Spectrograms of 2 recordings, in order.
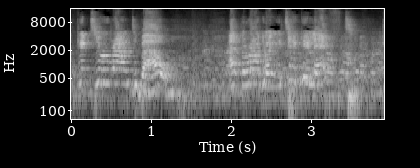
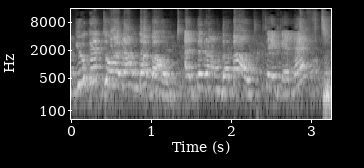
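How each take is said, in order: First: Put-on higher-pitched chav accent; dragged-out chav English; British chav. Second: Put-on blunt Maltese-accented directions; heavy Maltese accent; Maltese English. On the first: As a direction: give directions like a British chav. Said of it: "a British chav would sound politer". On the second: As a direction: imitate a Maltese local struggling with English. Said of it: "a Maltese person who doesn't speak English very well".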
